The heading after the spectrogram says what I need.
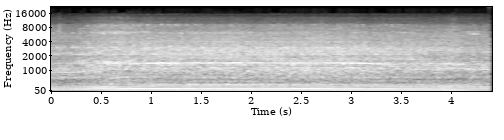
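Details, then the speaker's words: Honda EU2000i inverter generator after fitting a new aftermarket carburetor with the original throttle servo transferred, about 100 to 200 hours on the unit: smooth, even hum with no misses or surging as it steps from idle up; normal idle-up. "Go ahead and get our Idle down just nicely when you need to, and idle up."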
